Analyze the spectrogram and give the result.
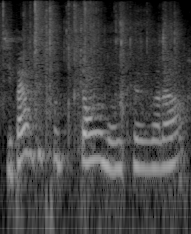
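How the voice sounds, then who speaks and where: A woman's voice: on the high side, fast. A woman vlogger casually showing her craft kit collection, chatty and peppering her talk with little "hop" and "voilà" interjections. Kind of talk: casual show-and-tell vlog. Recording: echoey room with clear background noise.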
